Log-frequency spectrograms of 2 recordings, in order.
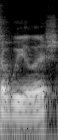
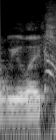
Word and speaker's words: Awilix: her today oh wheelish she's pronounced a wheelish not a wee lakes literally speaking you're supposed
